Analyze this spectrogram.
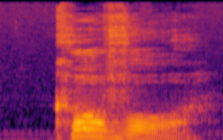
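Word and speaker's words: קָוָה: the Hebrew it's a Hebrew word that is pronounced corvo and it has other meanings apart from patiently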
